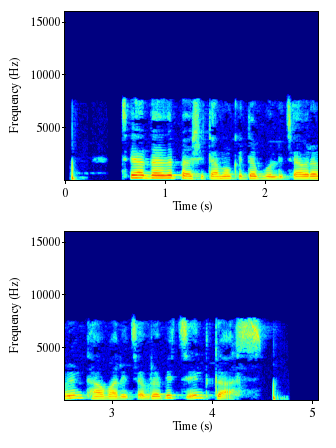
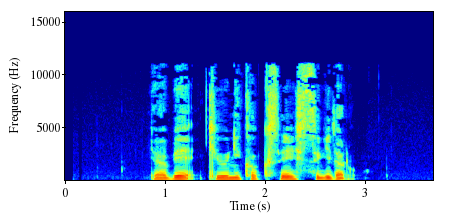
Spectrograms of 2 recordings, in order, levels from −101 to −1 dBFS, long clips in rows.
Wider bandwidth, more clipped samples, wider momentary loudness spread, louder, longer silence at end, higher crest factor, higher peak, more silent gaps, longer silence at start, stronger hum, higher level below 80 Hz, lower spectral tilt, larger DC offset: second, 8.2 kHz vs 11.5 kHz; neither; first, 12 LU vs 6 LU; second, -31 LUFS vs -25 LUFS; second, 0.45 s vs 0.85 s; about the same, 16 dB vs 18 dB; second, -14 dBFS vs -8 dBFS; first, 0.43-0.56 s vs none; second, 0.05 s vs 0.85 s; neither; second, -74 dBFS vs -66 dBFS; second, -4.5 dB/octave vs -6 dB/octave; neither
